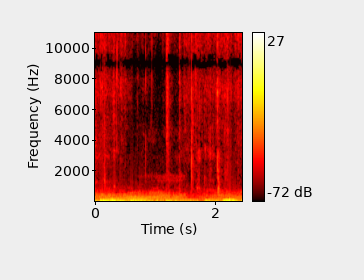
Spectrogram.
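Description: Faint crackling of a dry clay soil clod being broken apart by hand, a few small crumbles over a low rumble.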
